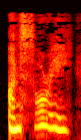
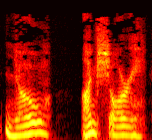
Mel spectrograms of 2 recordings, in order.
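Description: First: Higher, pleading regret; desperate apology. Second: Low, tired, slurred apology, sorry as "shorry"; weary, slurred. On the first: Remorseful woman to injured partner, desperate. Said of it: "more desperately this time". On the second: Injured man to his partner, weary and slurred. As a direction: wearily apologise through a numb lip. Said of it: "he said wearily". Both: A narrator's reading.

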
